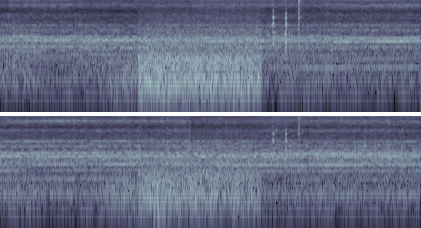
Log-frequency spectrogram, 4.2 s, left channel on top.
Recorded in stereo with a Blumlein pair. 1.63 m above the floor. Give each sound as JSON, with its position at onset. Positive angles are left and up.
{"t": 1.4, "sound": "a microwave", "azimuth_deg": 20}
{"t": 2.7, "sound": "crushing", "azimuth_deg": 20}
